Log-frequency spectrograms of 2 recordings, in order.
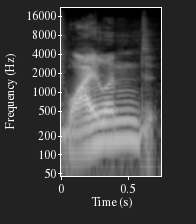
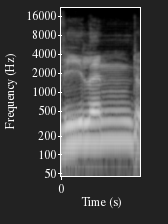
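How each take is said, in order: First: The name is said with an Americanized pronunciation. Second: The name is said with a German pronunciation. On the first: "an Americanized Wyland" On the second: "the straight up German Wieland"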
